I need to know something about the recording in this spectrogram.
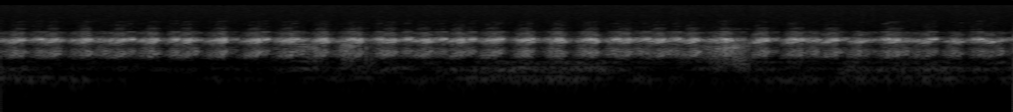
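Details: Night chorus of tree frogs at a forest pond in North-East Italy in mid-April, fast throbbing croaks layered thickly, with softer lower croaking from other frogs underneath.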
